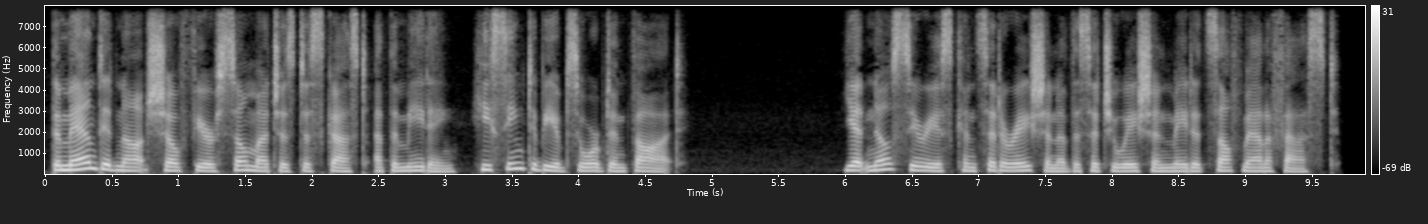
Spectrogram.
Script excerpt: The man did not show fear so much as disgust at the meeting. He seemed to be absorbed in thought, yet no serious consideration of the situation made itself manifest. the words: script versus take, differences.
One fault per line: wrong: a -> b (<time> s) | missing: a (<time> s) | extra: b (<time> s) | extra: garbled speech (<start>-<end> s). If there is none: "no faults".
no faults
